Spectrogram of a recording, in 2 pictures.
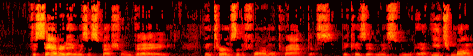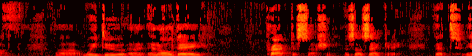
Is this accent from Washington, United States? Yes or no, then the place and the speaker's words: no; Cleveland, Ohio, United States; So I'm from Cleveland.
